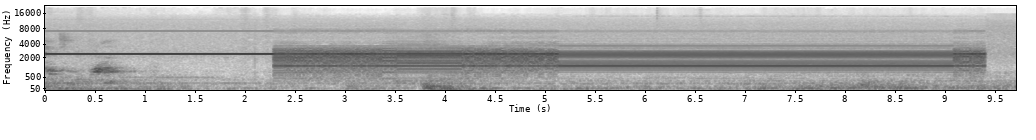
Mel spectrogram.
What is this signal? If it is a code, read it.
Cassette data (Kansas City type), 1200 baud, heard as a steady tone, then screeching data, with the noise inside a lift.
